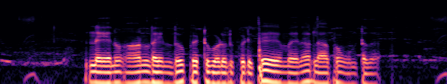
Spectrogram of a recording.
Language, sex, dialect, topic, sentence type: Telugu, male, Telangana, banking, question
